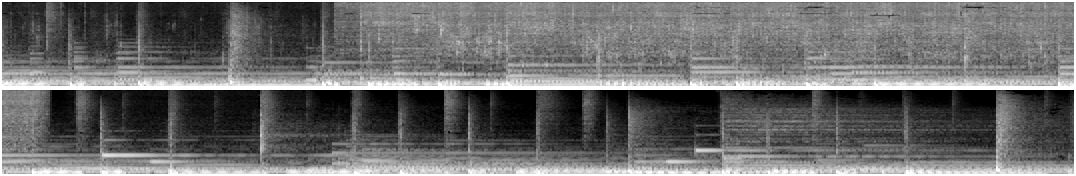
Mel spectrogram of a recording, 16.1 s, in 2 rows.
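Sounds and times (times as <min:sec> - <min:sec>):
background music: 0:00.0 - 0:16.0
hands rinsing vegetables in water: 0:00.2 - 0:08.4.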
